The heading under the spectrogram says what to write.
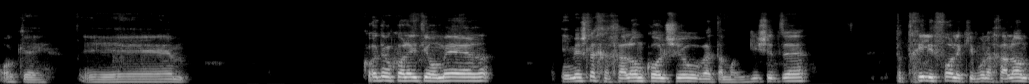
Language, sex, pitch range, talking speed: Hebrew, male, 125-155 Hz, 110 wpm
